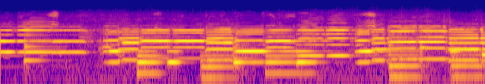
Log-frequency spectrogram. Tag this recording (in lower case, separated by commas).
musical instrument, music, fiddle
